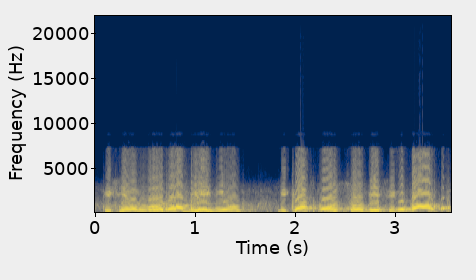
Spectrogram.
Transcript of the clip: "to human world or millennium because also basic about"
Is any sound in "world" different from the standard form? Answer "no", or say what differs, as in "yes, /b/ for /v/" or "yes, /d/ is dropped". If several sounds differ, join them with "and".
yes, /l/ is dropped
